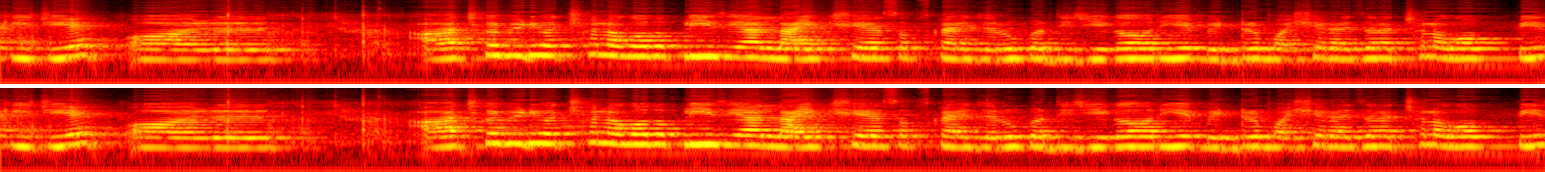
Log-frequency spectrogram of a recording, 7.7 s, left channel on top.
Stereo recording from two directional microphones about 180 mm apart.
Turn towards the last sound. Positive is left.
turn(degrees=0)  # may be behind; listen again after turning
